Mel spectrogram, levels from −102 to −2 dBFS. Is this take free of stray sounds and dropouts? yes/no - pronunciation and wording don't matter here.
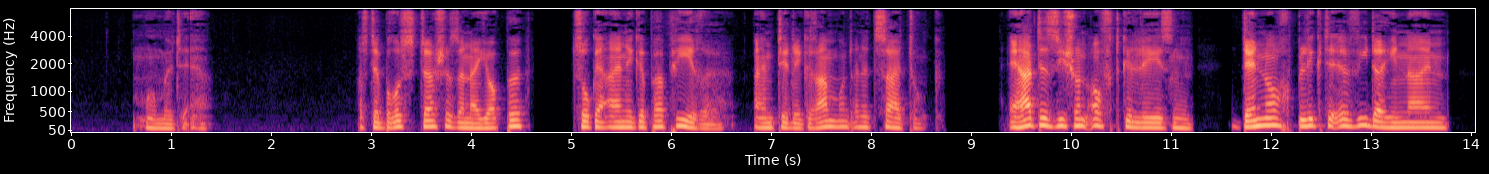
yes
